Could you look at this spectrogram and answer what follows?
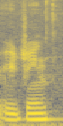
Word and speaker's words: Ugin: It's pronounced Ugin or Eugene.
